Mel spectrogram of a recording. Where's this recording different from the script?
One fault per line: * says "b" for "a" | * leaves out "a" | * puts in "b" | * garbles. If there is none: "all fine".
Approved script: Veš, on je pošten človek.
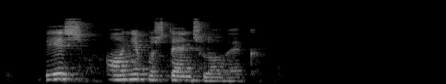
all fine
